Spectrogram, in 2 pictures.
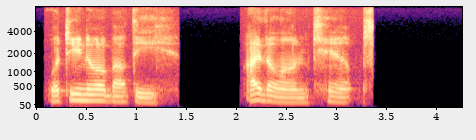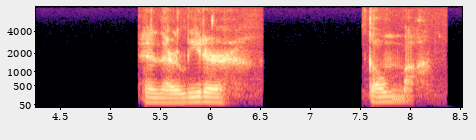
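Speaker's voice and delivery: hushed, secretive, conspiratorial murmur, quiet. A player's character leans forward to question a seated man, quiet and conspiratorial. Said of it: "very quietly and conspiratorially say".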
